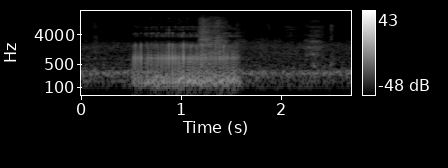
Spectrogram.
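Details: Old female Pug snoring while sleeping indoors, as she does most of the time; one soft, rasping snore about a second long, with a quiet room hum around it.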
